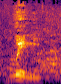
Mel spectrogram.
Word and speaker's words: Wynne: Wynne. – Oh, Wynne. – W-Y. – Oh, well, Chinese. – Double N-E. – Oh, right. – No, not Wing. No.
